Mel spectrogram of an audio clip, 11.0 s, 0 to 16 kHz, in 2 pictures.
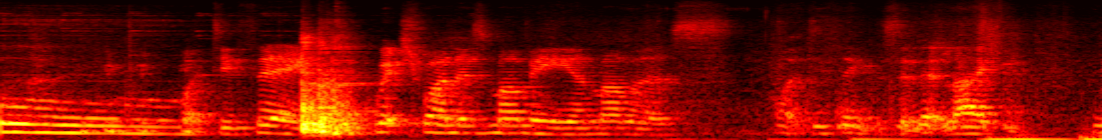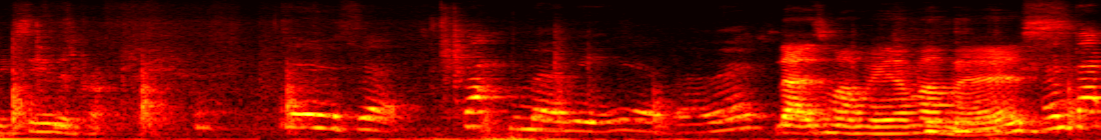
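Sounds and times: voice holding gliding note: 0.0 - 1.0.

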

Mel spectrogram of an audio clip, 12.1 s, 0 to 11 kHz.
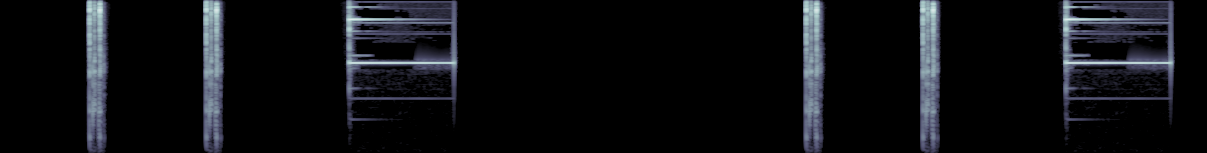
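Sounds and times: notification bell ding: 3.5 - 4.6, 10.7 - 11.8.

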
